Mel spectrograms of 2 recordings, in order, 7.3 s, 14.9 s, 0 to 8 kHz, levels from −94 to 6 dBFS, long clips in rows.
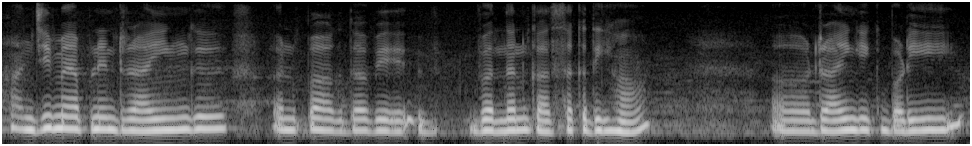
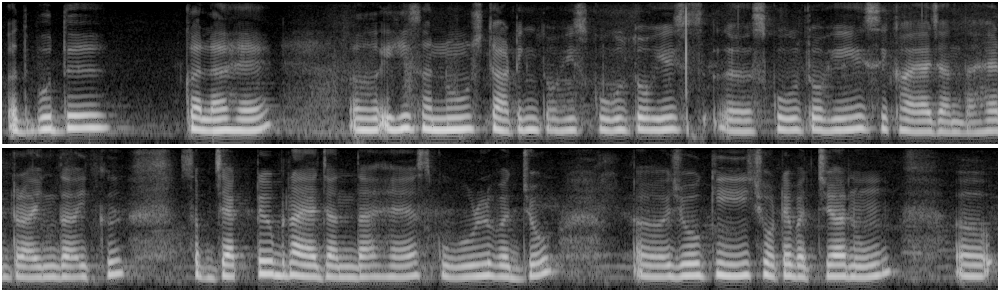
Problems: none marked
